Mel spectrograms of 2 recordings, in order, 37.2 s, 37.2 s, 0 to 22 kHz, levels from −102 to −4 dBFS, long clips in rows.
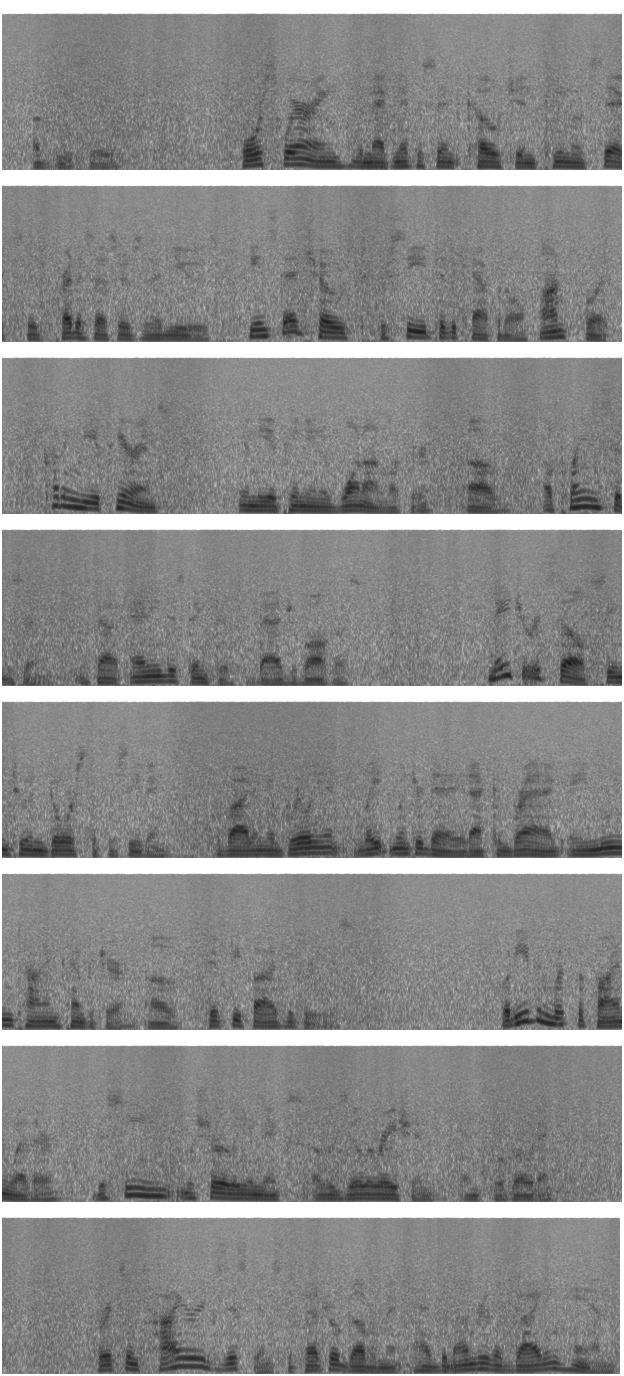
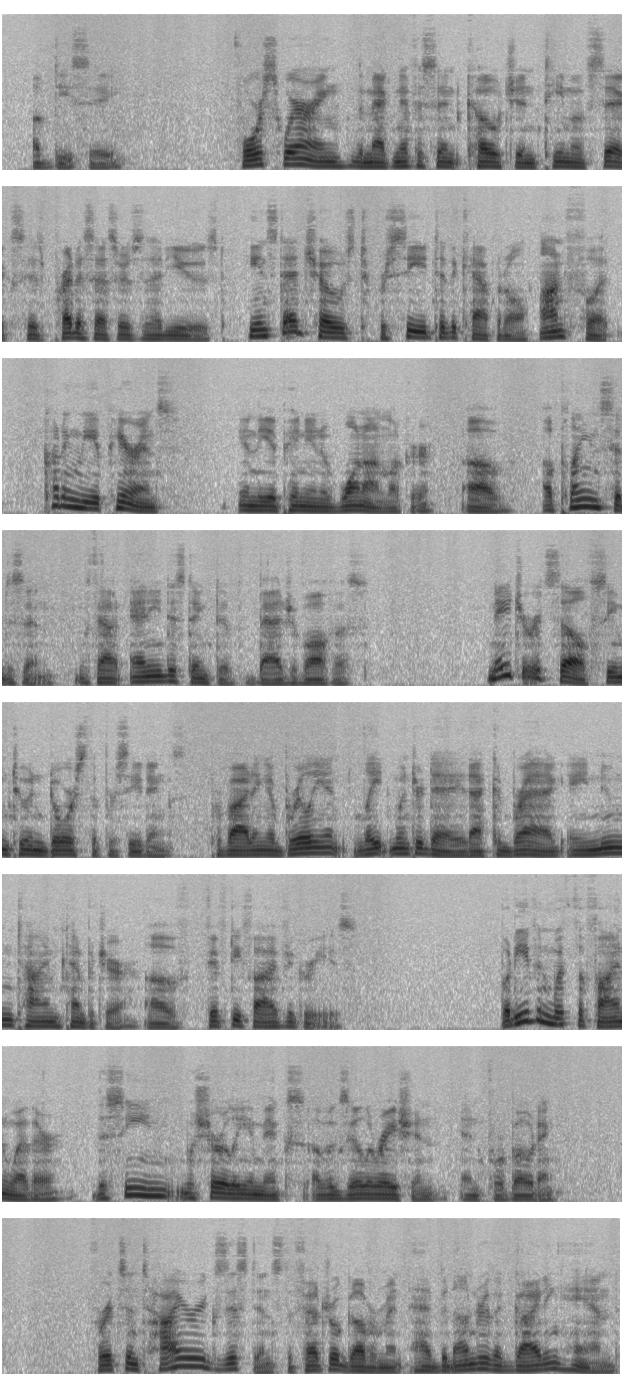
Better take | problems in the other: second | hiss; loud; throughout; 4 dB below the speech; faint in the second

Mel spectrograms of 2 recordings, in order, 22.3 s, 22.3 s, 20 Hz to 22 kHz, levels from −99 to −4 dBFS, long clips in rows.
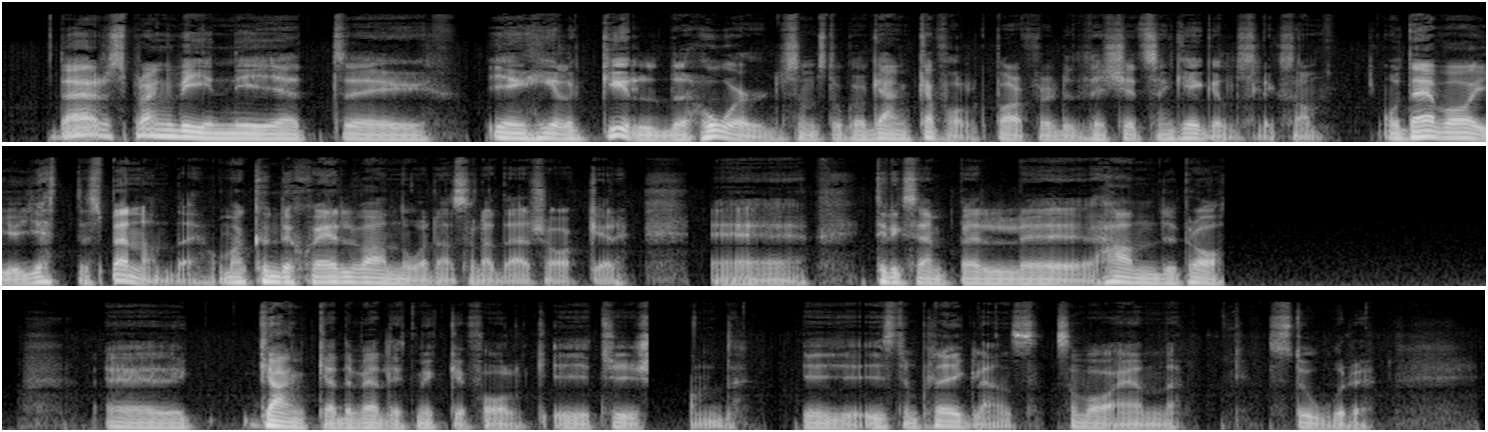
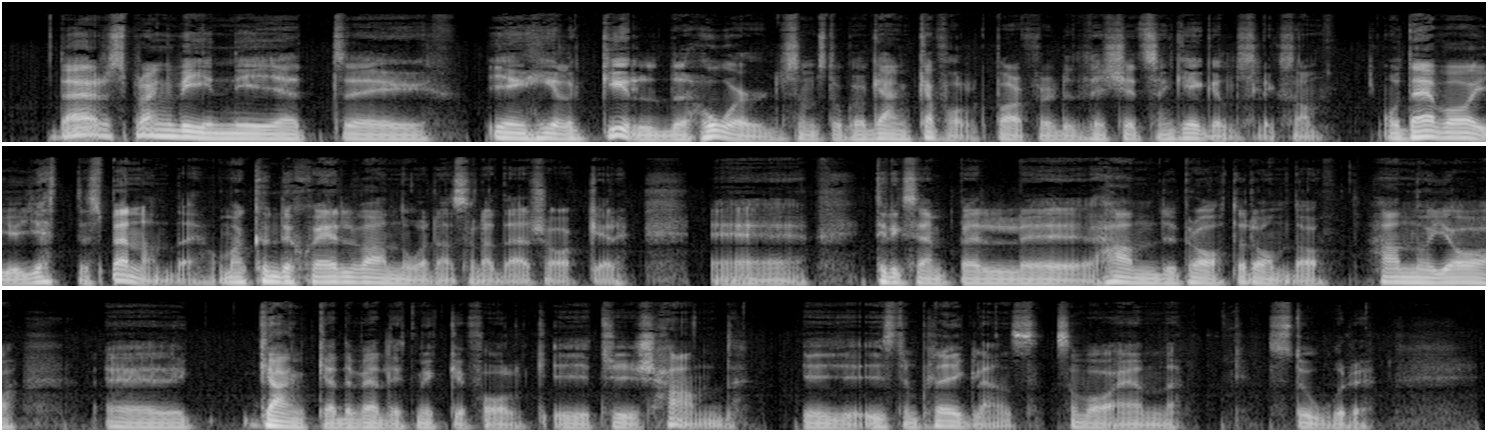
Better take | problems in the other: second | audio cutting out; at 14 s for 1.5 s and at 18 s

